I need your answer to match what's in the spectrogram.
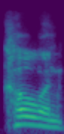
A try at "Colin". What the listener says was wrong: You said Colin. Sorry, it sounded like you said colon. Very similar.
